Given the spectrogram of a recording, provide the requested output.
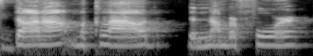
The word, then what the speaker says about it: McLeod: CLE e o d it's pronounced McLoud but MC EOD D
